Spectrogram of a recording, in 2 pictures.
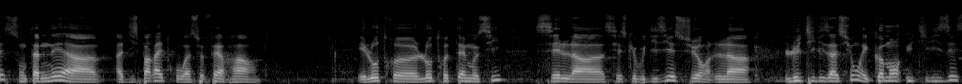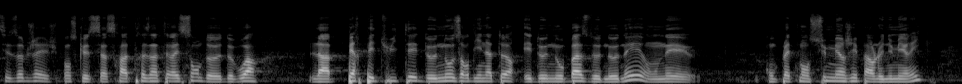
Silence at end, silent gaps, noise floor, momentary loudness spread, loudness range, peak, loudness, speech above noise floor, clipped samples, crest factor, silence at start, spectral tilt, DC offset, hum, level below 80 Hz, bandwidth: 0.4 s; none; -61 dBFS; 10 LU; 4 LU; -8 dBFS; -29 LUFS; 32 dB; under 0.1%; 22 dB; 0 s; -6.5 dB/octave; under 0.1%; none; -54 dBFS; 12 kHz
